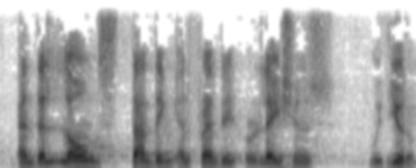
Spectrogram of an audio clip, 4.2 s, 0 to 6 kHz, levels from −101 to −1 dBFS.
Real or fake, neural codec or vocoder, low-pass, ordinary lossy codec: real; none; 5.4 kHz; none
